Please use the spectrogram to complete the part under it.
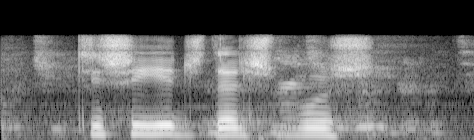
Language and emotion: Russian, neutral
